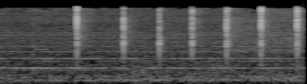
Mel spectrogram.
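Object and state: Iron-bearing stone, sounds unlike solid iron.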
